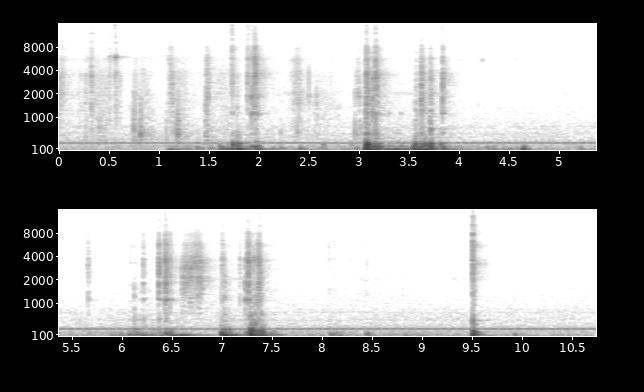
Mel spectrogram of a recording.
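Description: Handling noise of a clear plastic ruler and sheet of paper being shifted about on a tabletop: three short bouts of clicks and knocks, then one sharp tap near the end. A steady low hum runs underneath.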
